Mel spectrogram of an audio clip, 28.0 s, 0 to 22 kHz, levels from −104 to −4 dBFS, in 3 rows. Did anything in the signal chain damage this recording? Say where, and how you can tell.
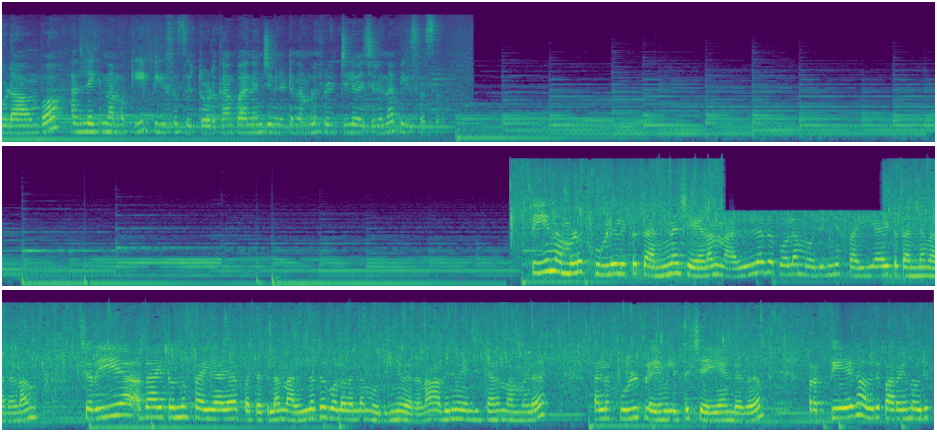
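Yes. From 16.55 to 18.15 s the sound turns dull and boxy, with nothing above 3.8 kHz, about 5 dB quieter, and a faint new noise floor, with no gap at either edge. The likely cause is the input switching to a poorer device. Its own level and noise set this apart from a codec bandwidth drop.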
